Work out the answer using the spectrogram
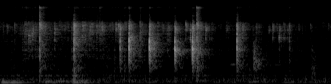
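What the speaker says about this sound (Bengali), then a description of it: "ফোড়নটাকে কয়েক সেকেন্ড ভেজে নেব।" A bay leaf and dried red chilli tempering frying in hot oil, giving a quiet close-up sizzle with irregular crackling pops that come every fraction of a second.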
